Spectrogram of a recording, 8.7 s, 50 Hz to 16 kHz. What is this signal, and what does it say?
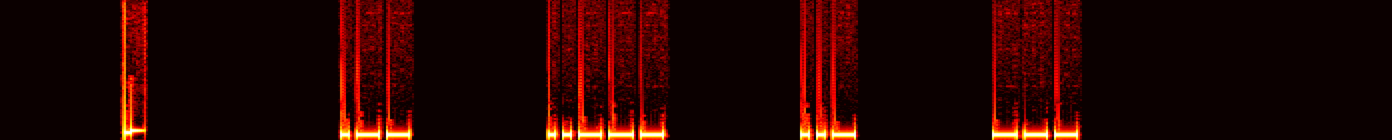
Morse code, heard as a keyed tone, about 25 wpm, spaced as for 9 wpm, 700 Hz. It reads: W2UO
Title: USA Call Signs - 4 Characters - 6x Character Spacing - 25wpm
